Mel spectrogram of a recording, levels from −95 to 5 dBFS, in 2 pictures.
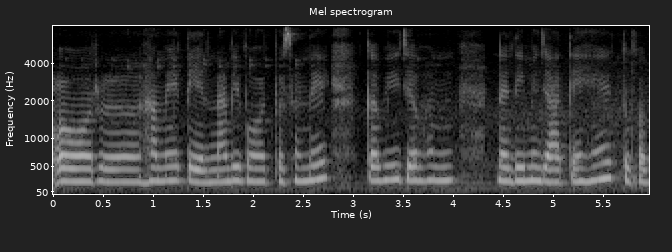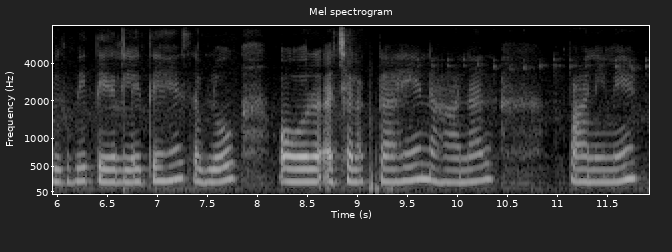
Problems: none marked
